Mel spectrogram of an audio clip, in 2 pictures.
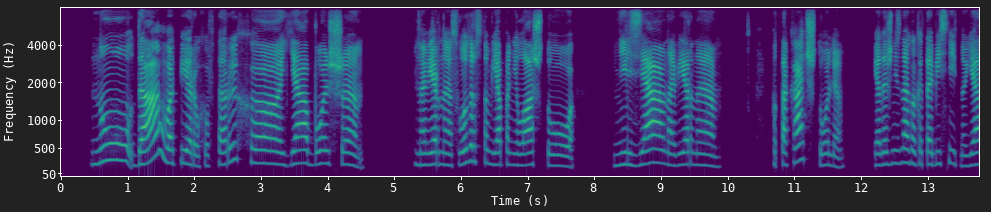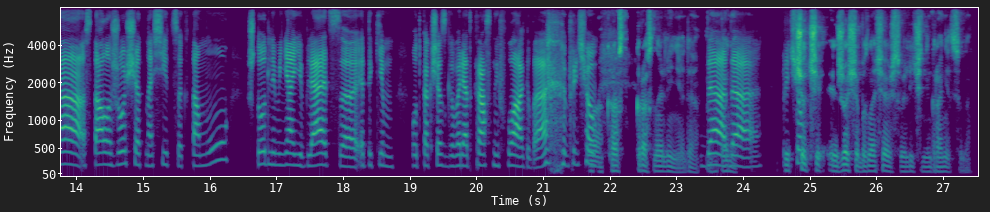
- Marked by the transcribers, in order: tsk; chuckle
- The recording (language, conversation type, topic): Russian, podcast, Как понять, что пора заканчивать отношения?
